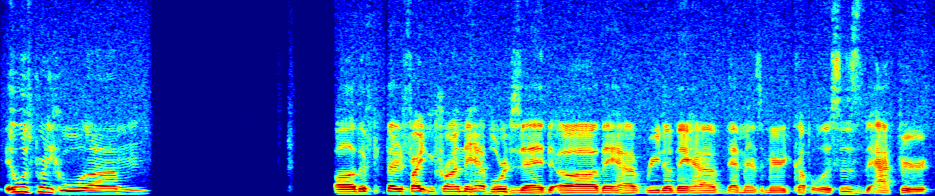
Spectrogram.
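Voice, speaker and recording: A young man with a stuffy, congested voice gives a rambling, excitable movie review, often restarting his sentences. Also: medium pitch, measured pace. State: congested from a cold. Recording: slightly muffled lo-fi recording.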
